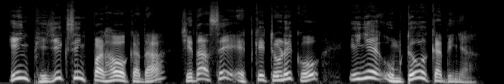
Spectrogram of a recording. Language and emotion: Santali, happy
